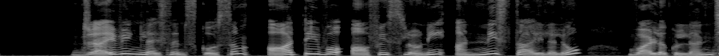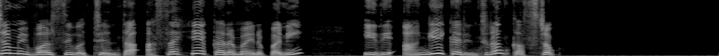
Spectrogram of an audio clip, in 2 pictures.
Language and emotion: Telugu, disgusted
